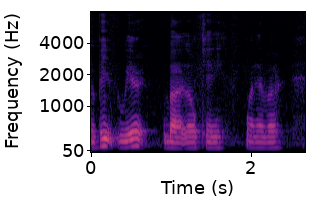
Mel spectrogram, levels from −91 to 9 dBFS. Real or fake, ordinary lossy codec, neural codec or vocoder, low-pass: real; none; none; none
